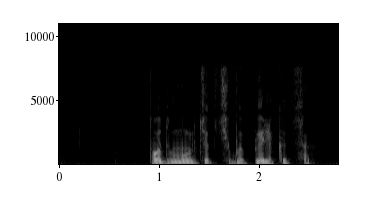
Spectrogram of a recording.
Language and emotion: Russian, neutral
